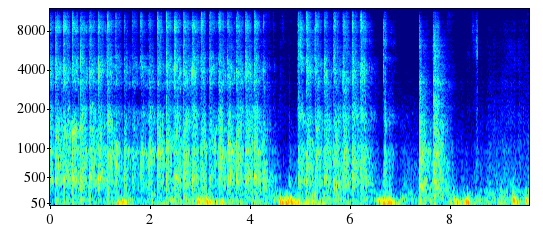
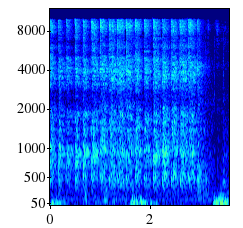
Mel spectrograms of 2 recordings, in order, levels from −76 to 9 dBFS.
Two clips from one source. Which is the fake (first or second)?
first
